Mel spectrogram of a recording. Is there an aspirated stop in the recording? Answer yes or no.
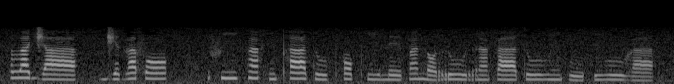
yes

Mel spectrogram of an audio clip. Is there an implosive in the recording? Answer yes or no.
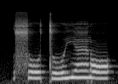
no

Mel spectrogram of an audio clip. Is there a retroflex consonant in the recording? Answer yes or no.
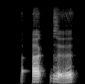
no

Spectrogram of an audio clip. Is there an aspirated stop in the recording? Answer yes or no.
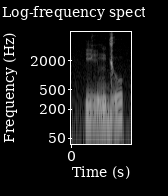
no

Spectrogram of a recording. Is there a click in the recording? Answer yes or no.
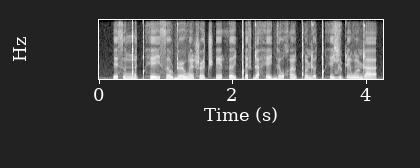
yes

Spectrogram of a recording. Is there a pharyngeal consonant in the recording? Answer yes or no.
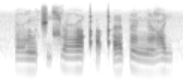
yes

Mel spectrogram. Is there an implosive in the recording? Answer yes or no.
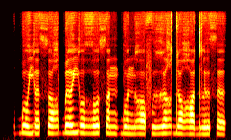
yes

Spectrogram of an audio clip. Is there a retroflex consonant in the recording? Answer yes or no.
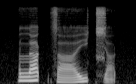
no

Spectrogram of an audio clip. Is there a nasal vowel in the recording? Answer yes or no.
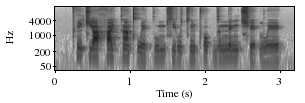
yes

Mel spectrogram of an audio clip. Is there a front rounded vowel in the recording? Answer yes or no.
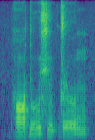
no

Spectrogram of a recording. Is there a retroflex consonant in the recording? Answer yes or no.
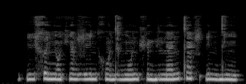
no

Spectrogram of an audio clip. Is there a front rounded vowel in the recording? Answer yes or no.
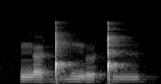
no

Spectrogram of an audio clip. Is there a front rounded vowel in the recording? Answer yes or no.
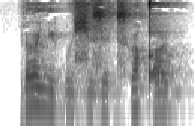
yes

